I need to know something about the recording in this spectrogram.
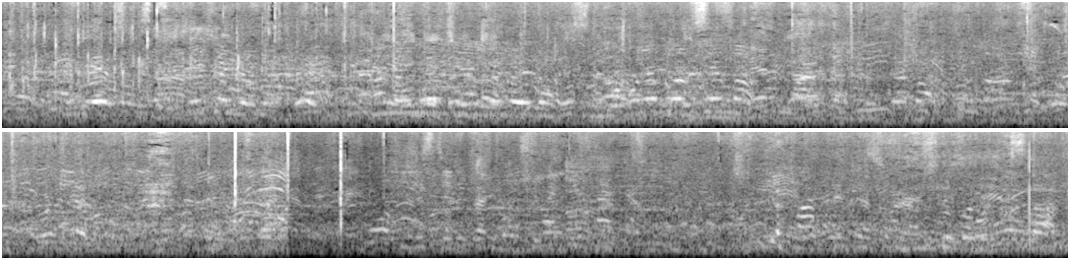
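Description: A large outdoor crowd chatters with many voices close by.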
